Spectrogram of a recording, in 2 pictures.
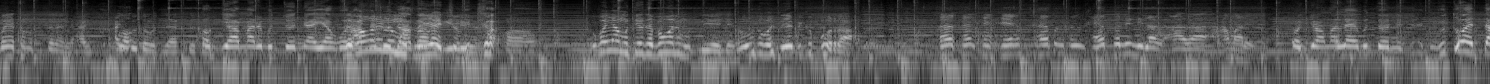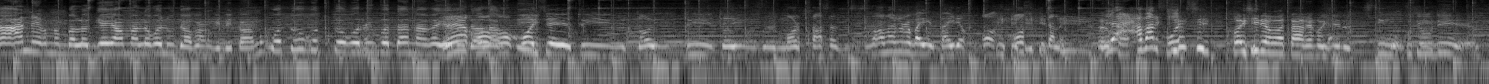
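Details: Stutter acted for comedy by a performer playing a stuttering friend in a Bengali sketch; stuttering (acted).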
